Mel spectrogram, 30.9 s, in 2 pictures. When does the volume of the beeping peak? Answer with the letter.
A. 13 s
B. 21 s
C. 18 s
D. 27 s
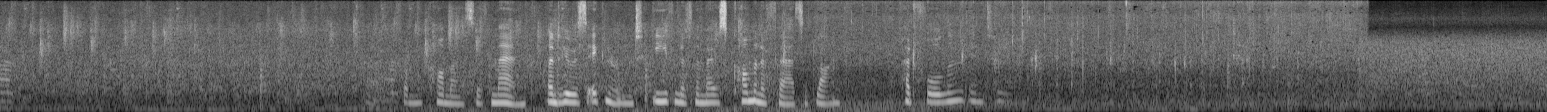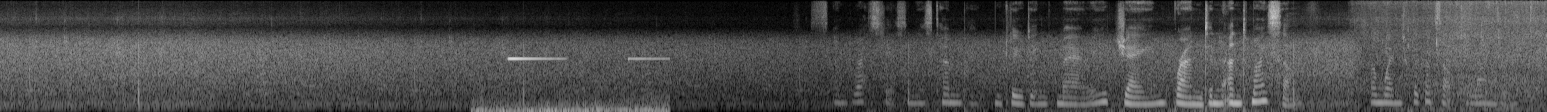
B.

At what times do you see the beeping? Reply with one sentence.
You can hear the beeping from 20.1 to 22.2 s.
